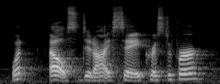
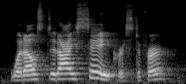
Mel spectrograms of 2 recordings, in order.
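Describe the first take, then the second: First: Slow, pointed questioning; deliberate, restrained anger; stern demand. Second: Loud, insistent questioning; raised-voice demand, dropping on the name; angry repeated demand. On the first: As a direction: press for the answer, word by word. Father presses son for an answer. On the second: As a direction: hammer the question out. Father repeats the question, angrier. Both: A narrator's reading.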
